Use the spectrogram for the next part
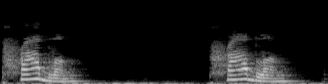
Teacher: two syllables in this word our first syllable is emphasized the ah problem is stretched and emphasized in the first syllable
